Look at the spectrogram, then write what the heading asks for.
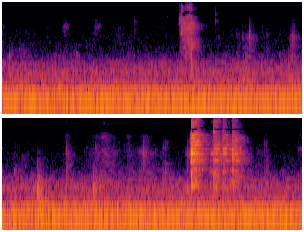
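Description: Mouth sounds of someone eating fresh fruit: soft chewing with a few wet, juicy squishes, the loudest about five seconds in, over a steady low hum.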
